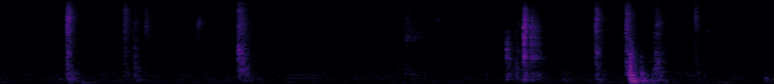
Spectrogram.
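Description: A door and a few other household knocks sound in short, sharp bursts, spaced irregularly and fairly faint, with no voices.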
